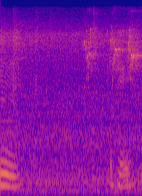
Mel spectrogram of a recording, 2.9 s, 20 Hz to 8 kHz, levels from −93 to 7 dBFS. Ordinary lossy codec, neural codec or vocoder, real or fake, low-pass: none; none; real; 7.2 kHz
